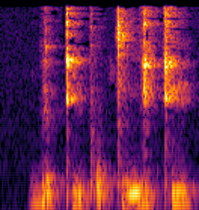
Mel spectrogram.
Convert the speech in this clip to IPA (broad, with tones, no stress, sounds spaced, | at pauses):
ɡ͡b ɪ˥˩ p kʼ i˩˧ pʼ o˩˧˩ p tʼ ɨ˩˧˩ ŋ ɡ i˥ p kʼ i˥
